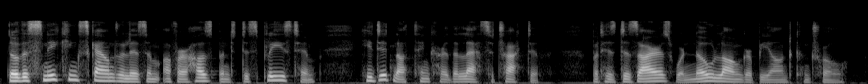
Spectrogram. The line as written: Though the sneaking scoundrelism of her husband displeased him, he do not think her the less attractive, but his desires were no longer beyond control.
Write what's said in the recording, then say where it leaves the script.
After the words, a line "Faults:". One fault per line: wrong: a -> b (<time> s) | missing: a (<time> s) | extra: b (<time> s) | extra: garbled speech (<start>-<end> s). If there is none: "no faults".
Though the sneaking scoundrelism of her husband displeased him, he did not think her the less attractive, but his desires were no longer beyond control.
Faults:
wrong: do -> did (3.7 s)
